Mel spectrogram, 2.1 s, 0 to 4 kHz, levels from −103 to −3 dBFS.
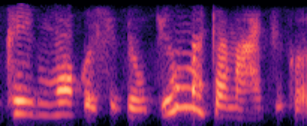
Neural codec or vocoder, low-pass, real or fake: codec, 32 kHz, 1.9 kbps, SNAC; 3.6 kHz; fake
